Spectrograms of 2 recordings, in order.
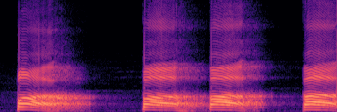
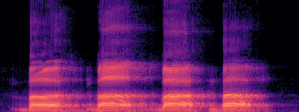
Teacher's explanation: प में और ब में फर्क यह है कि जो प है उसमें वोकल कॉर्ड्स नहीं हिलती हैं। द्वारा करेंगे प प प प ब ब ब ब। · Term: वॉइसलेस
